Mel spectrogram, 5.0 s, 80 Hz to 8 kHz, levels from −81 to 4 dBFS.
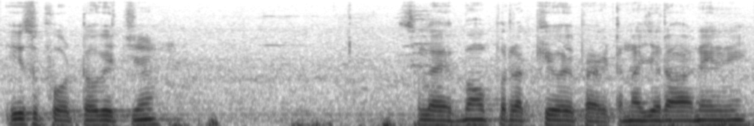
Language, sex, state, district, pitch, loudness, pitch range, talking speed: Punjabi, male, Punjab, Fazilka, 110 Hz, -14 LUFS, 110-115 Hz, 145 wpm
